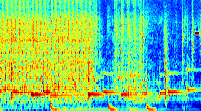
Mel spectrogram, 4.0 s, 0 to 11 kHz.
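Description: A Brother XR3340 sewing machine runs a long basting stitch as a rapid, even ticking, stopping about halfway through. Soft background music with a deep kick drum about once a second plays throughout.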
